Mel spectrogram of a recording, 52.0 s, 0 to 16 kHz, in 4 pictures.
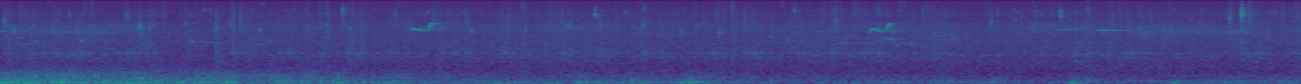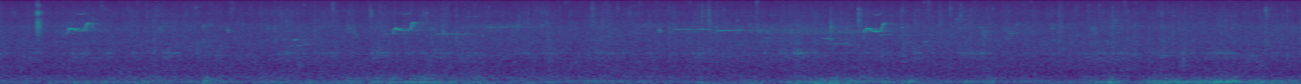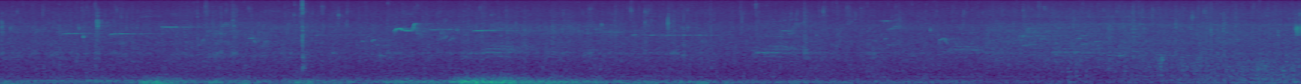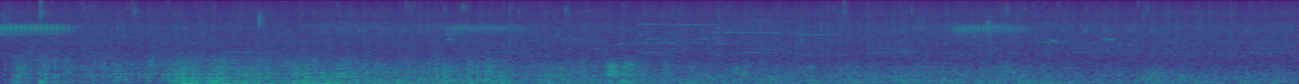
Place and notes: {"title": "Wind & Tide Playground - Thunderstorm", "date": "2020-05-30 08:45:00", "description": "Nobody will EVER top Michael Oster's \"Suburban Thunder\" for the absolute best recording of a thunderstorm:\nNevertheless, when a front blew through this morning, it announced itself with a clap of thunder so massive that it shook my house to its foundations and scared the shit out of me. I knew I HAD to try to get a piece of it. It's not in any danger of unseating Oster, but there were some nice rolling tumblers up high in the atmosphere, and on a big stereo the subsonic content is palpable.\nMajor elements:\n* Birds\n* Thunder\n* Rain hitting the dry gutters\n* 55-in. Corinthian Bells wind chimes\n* A distant dog\n* Distant leaf blowers\n* Aircraft\n* Cars and a truck\nHere's an interesting thing. Another Radio Aporee user, \"Cathartech\" (AJ Lindner), caught the very same thunderstorm as me:\nHe says he started his recording at 7:50 a.m., while mine started at 8:45 a.m., some fifty-five minutes later.", "latitude": "47.88", "longitude": "-122.32", "altitude": "120", "timezone": "America/Los_Angeles"}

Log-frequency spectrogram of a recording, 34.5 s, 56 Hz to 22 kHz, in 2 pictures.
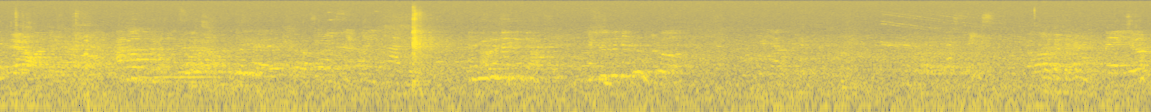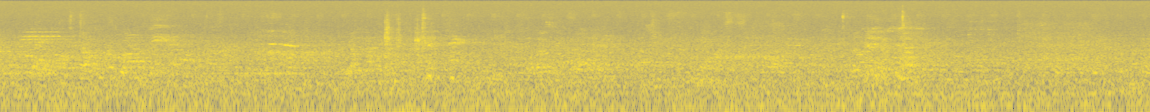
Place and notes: {"title": "Ascolto il tuo cuore, città. I listen to your heart, city. Several chapters **SCROLL DOWN FOR ALL RECORDINGS** - Terrace at late sunset in the time of COVID19 Soundscape", "date": "2020-06-14 21:15:00", "description": "\"Terrace at late sunset in the time of COVID19\" Soundscape\nChapter CVII of Ascolto il tuo cuore, città. I listen to your heart, city\nSunday, June 14th 2020. Fixed position on an internal terrace at San Salvario district Turin, Turin ninety-six days after (but day forty-two of Phase II and day twenty-nine of Phase IIB and day twenty-three of Phase IIC) of emergency disposition due to the epidemic of COVID19.\nStart at 9:15 p.m. end at 10:05 p.m. duration of recording 50'30'', Sunset time at 9:21 p.m.\nGo to similar recording, Chapter VIII, March 14th", "latitude": "45.06", "longitude": "7.69", "altitude": "245", "timezone": "Europe/Rome"}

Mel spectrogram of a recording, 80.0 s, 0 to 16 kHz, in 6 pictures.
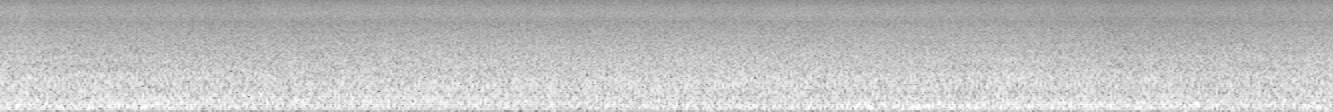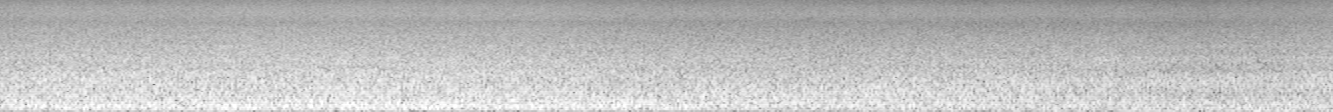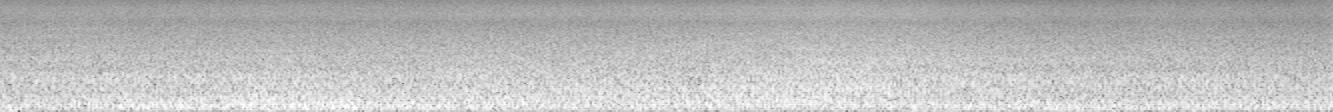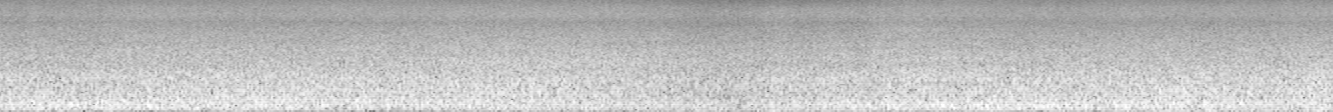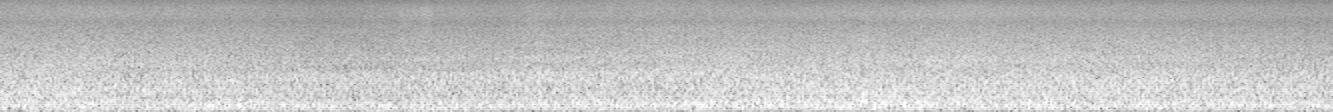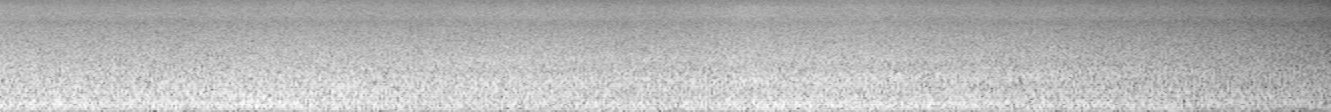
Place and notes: {"title": "佳鵝公路, Hengchun Township - the waves", "date": "2018-04-23 08:23:00", "description": "at the seaside, Sound of the waves\nZoom H2n MS+XY", "latitude": "21.96", "longitude": "120.84", "altitude": "4", "timezone": "Asia/Taipei"}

